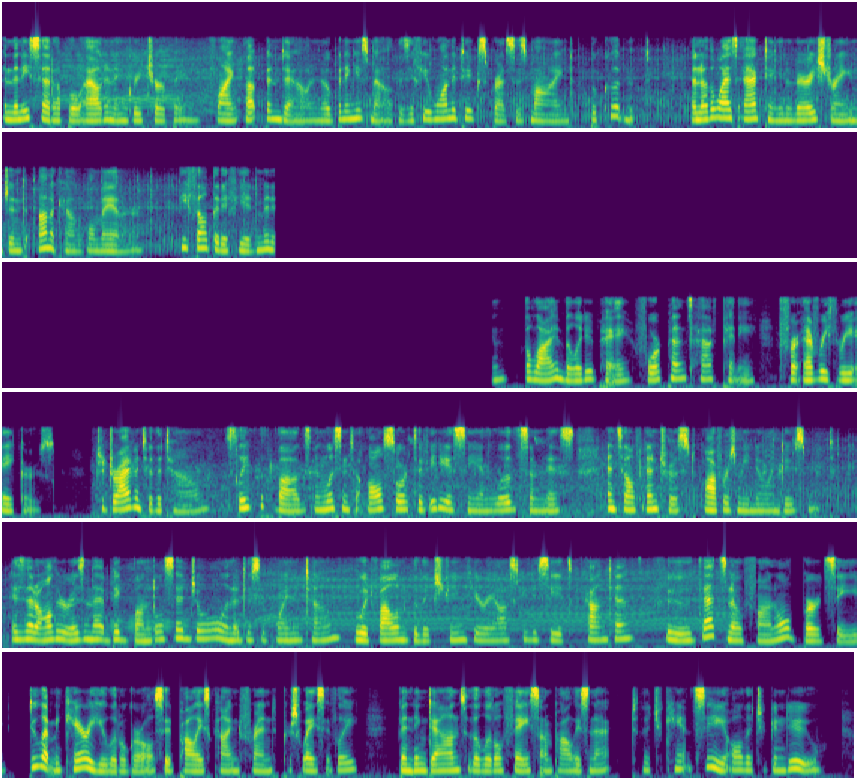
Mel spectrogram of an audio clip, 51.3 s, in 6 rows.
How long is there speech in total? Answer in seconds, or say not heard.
40 s.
